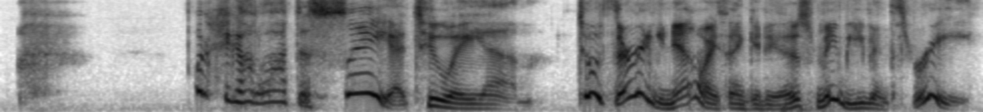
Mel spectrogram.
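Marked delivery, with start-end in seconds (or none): 0.1-4.4 higher, slow puppet protest. Acted. Puppet protests late comment.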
